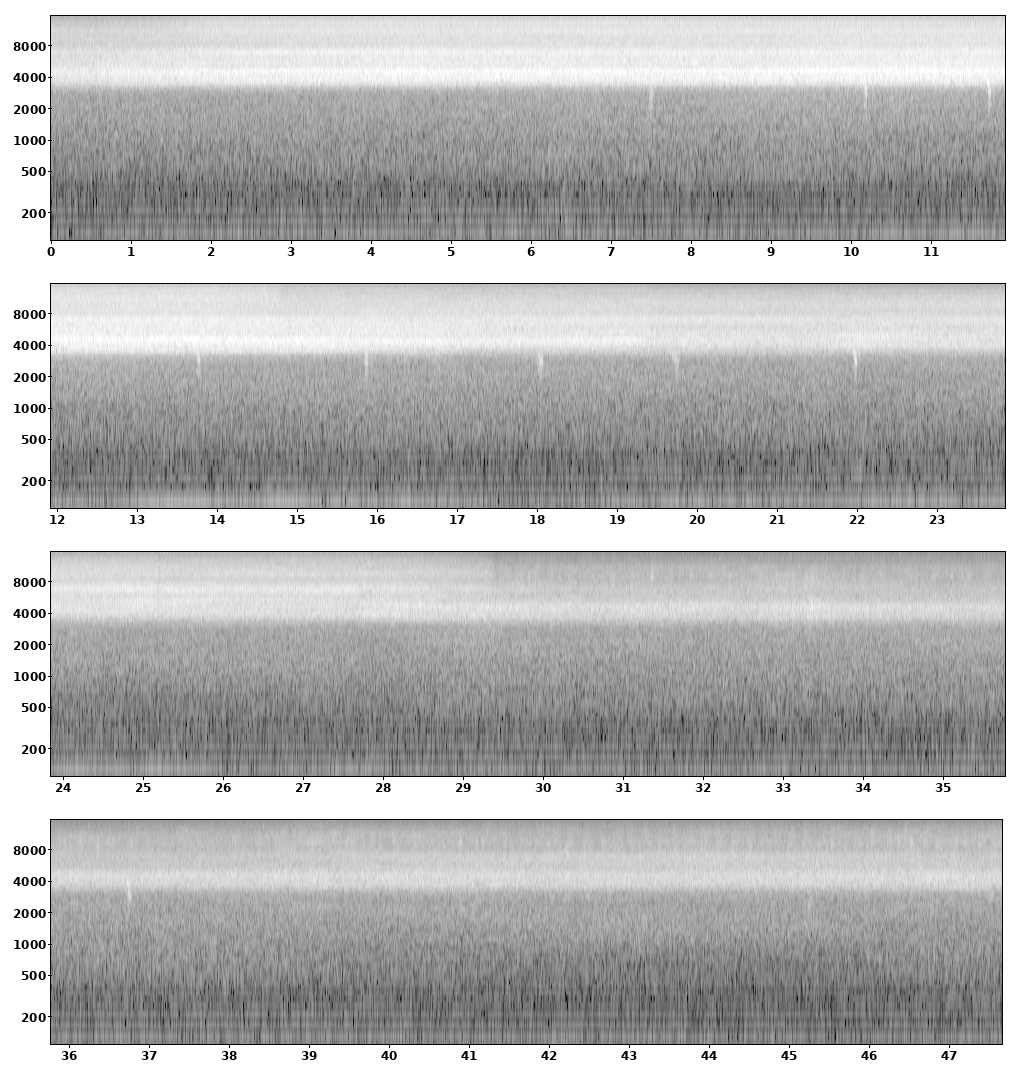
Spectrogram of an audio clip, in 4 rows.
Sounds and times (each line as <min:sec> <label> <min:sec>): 0:00.0 Cicada cry 0:47.6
